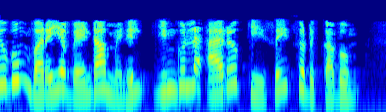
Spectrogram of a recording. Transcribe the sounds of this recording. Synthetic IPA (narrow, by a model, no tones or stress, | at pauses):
ɯʋɯmʋɐɾɐjɐʋeːɳɖaːmɛnɪlɪŋɡɯɭːɐʔɐːɾoːkiːsɐɪsɔɽɯkːɐʋɯm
